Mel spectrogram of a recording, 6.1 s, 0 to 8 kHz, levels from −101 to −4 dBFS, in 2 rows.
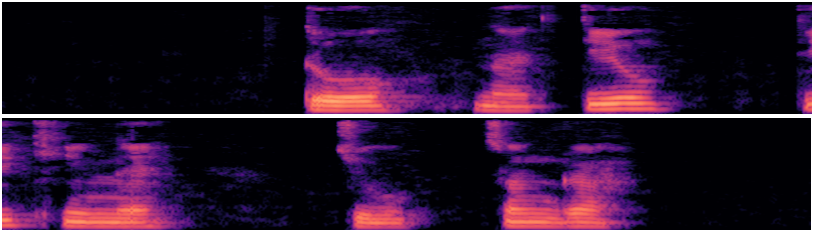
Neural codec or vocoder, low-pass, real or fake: none; 7.2 kHz; real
